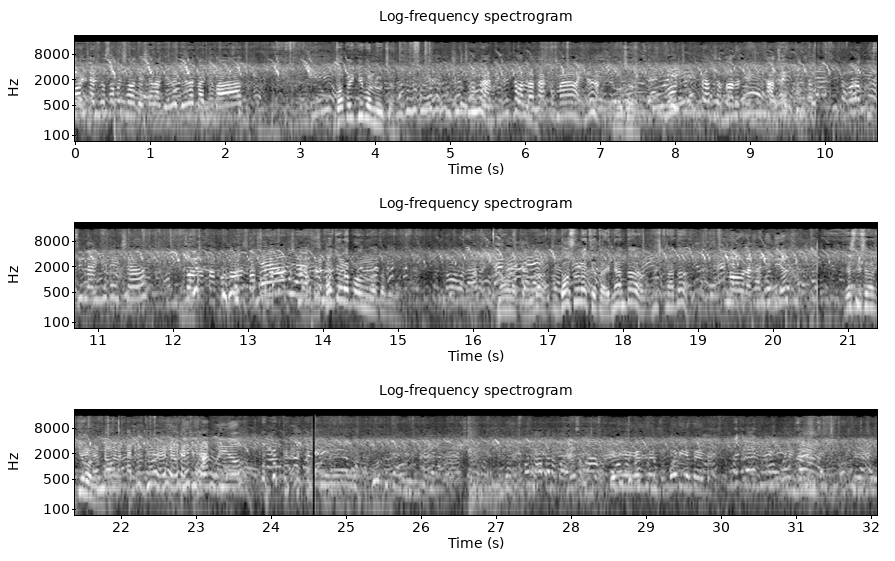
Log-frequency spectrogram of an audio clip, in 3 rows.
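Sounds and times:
chicks peeping: 0.0s - 32.0s.

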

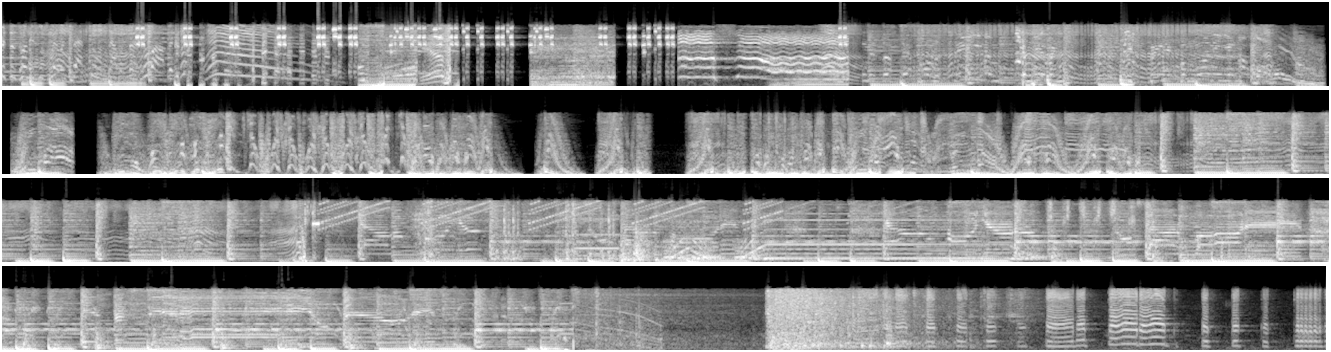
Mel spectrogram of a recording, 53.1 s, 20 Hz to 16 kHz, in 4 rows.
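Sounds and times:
turntable scratching: 0.0s - 4.6s, 9.2s - 25.3s, 28.8s - 34.6s, 35.4s - 46.4s
cartoon music: 1.2s - 4.6s, 28.4s - 45.5s
hip-hop beat: 30.0s - 45.6s.

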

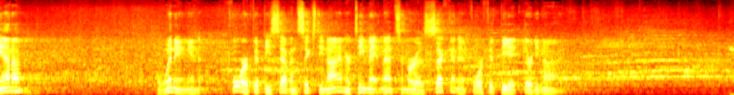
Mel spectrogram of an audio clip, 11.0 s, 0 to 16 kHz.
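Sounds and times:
murmur of distant voices: 0.0s - 11.0s.

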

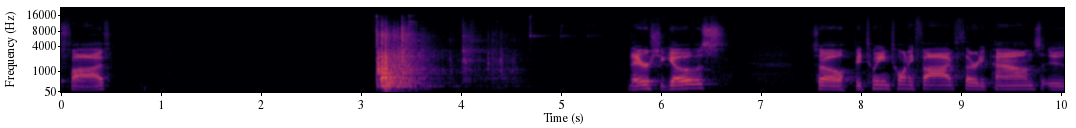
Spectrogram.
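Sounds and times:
bucket and weights knocking: 3.2s - 4.6s
bucket of weights crashing on floor: 3.2s - 4.7s.

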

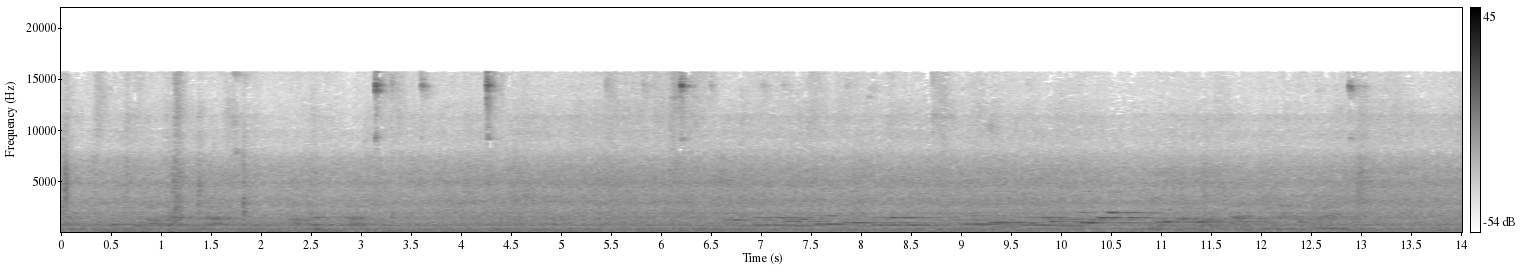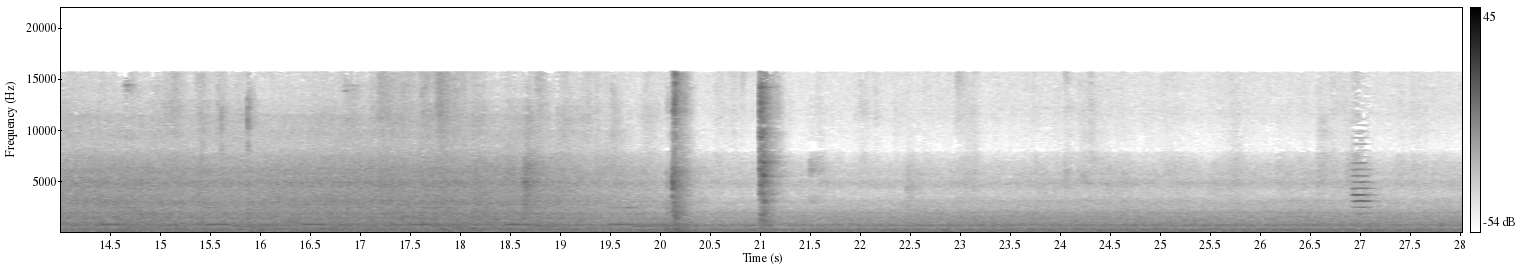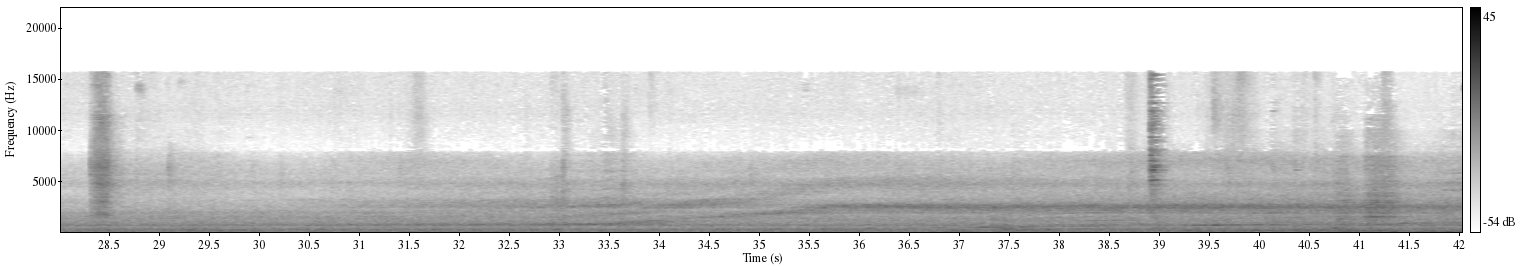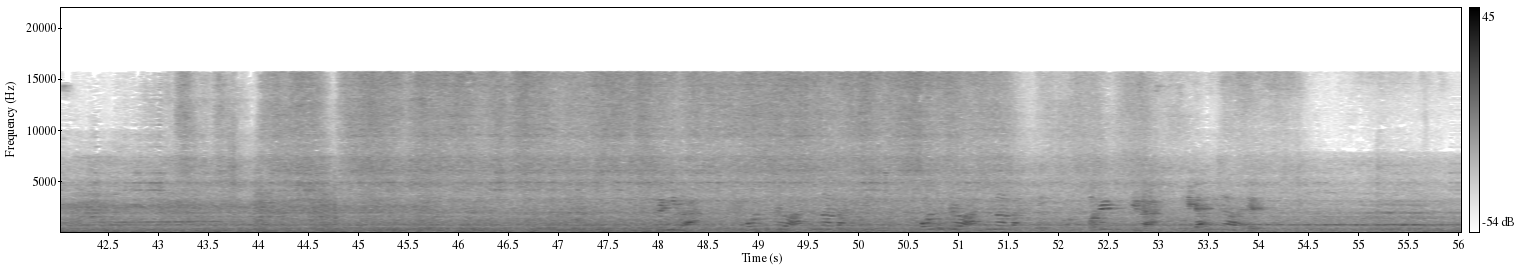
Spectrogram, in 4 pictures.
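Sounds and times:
train running noise: 0.0s - 24.6s, 25.7s - 56.0s.

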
